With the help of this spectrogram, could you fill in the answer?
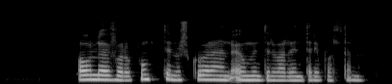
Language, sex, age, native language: Icelandic, female, 20-29, Icelandic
